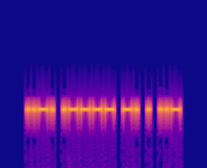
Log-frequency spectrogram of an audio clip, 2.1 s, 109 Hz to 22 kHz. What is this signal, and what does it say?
Morse code, heard as a keyed tone, about 37 wpm, 700 Hz. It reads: F1NEU
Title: DXCC-100 Call Signs - 5 Characters - Repeated 2x - 40wpm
